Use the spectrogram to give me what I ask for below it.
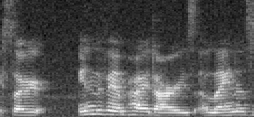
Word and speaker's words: Elena: See, okay, so in the Vampire Diaries, Elena's name is spelled E-L-E-N-A. To me, I would read that and say Eleanor, which is also pretty.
